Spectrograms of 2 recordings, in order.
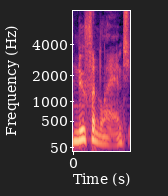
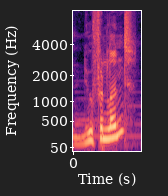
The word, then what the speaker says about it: Newfoundland: But I wouldn't call it like New Fundland, but it is like cuz some people would pronounce it Newfoundland, but it's not Lond like like how the English would say it.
